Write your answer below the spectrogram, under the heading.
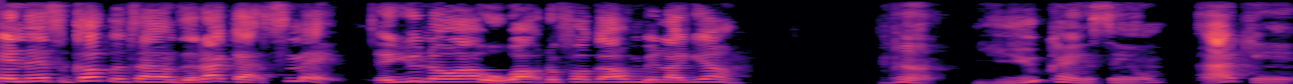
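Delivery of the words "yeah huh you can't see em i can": slow, drawled, taunting, sarcastic voice. Retelling walking off from mom after being told to shut up: imitating own sarcastic retort. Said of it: "I would be very sarcastic with it".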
